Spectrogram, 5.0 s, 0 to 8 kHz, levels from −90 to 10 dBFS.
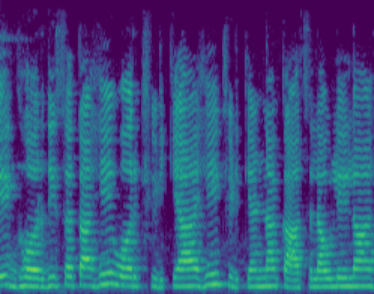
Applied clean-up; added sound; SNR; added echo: none; none; none; none.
